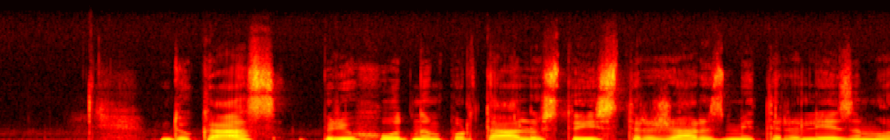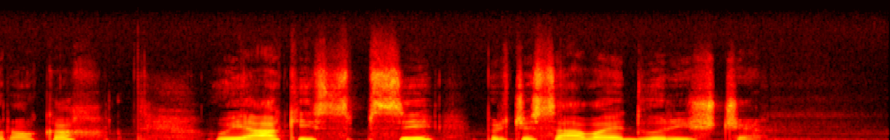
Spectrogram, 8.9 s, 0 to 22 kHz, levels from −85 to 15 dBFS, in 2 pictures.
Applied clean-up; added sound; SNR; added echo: none; none; none; none.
